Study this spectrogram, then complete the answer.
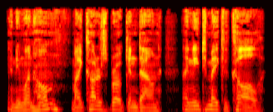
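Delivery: high, loud call for help; urgent calling out. A narrator's reading. Stranded woman knocks at a stranger's door, urgent calling out. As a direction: call out urgently to whoever is inside. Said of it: "Her shouting was getting louder, more urgent".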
